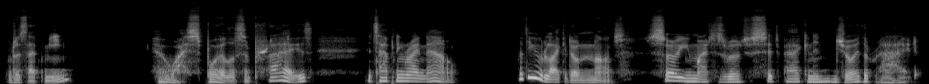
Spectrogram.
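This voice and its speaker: A man playing a doting, gently possessive dragon-blooded librarian, speaking tenderly and coaxingly to his sweetheart in an intimate audio roleplay. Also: mid-range voice, big pitch swings, moderate pace, no room sound. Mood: playful, coaxing. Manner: tender, coaxing, affectionate, reassuring. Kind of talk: intimate scripted audio roleplay addressed to the listener.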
